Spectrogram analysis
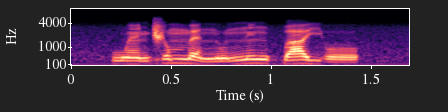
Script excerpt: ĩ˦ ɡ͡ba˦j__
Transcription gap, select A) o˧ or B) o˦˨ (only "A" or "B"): A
